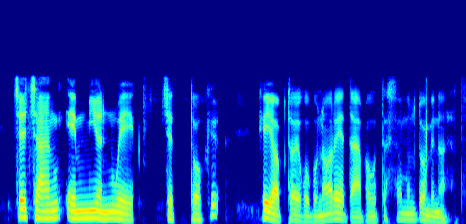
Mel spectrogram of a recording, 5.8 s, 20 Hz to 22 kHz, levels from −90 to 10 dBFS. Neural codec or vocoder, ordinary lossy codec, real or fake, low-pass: codec, 16 kHz, 2 kbps, X-Codec, HuBERT features, trained on LibriSpeech; none; fake; 5.4 kHz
